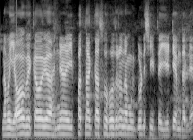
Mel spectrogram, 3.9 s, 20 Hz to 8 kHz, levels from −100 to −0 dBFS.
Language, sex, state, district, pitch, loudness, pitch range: Kannada, male, Karnataka, Bijapur, 155 Hz, -16 LUFS, 150-160 Hz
